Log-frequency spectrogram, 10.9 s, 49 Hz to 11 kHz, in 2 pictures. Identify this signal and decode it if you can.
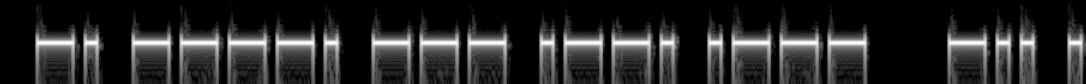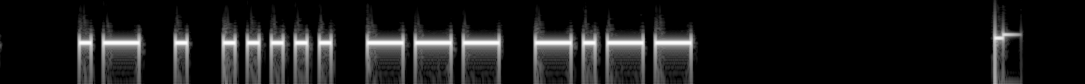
Morse code, heard as a keyed tone, about 20 wpm, 700 Hz. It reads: N9OPJ DE AE5OY
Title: USA Callsign DE Callsign - 5 Characters - 20wpm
